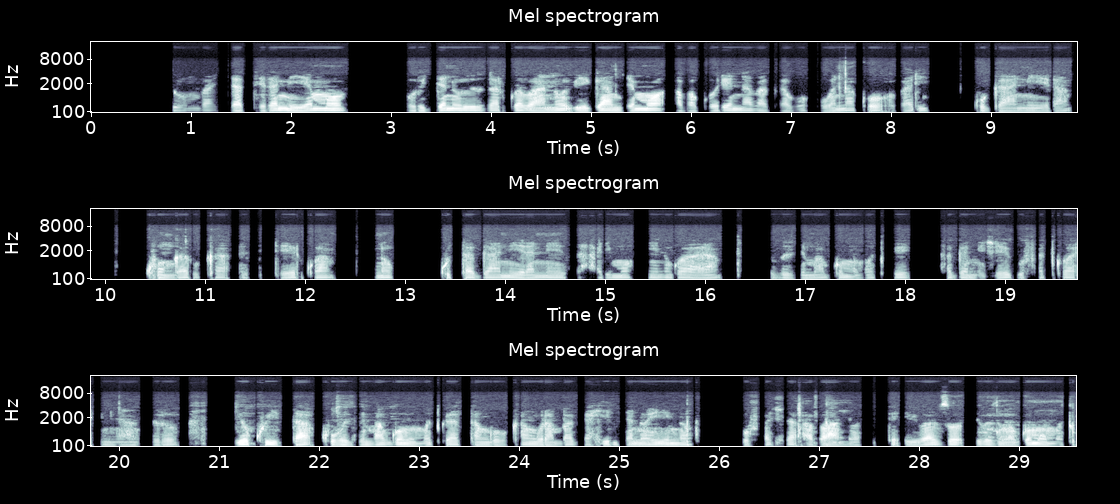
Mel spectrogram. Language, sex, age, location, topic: Kinyarwanda, female, 25-35, Kigali, health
